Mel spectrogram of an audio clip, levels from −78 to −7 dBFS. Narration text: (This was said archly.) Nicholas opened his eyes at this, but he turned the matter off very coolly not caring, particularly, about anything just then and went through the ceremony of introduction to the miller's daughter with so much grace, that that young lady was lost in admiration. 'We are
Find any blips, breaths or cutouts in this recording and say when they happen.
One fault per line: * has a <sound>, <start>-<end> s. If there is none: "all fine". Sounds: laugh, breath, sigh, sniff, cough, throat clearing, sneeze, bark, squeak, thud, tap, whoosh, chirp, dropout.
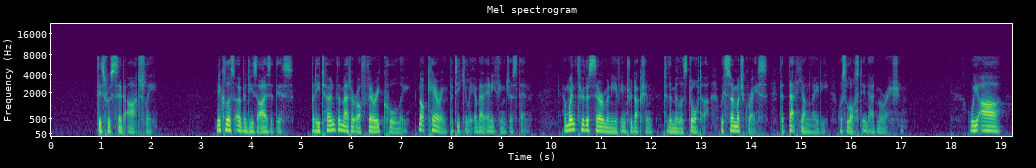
all fine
